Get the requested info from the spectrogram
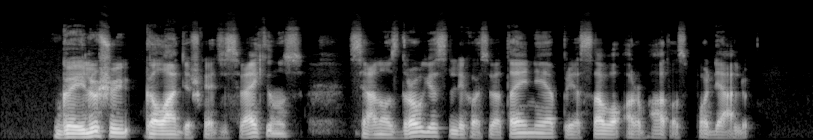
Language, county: Lithuanian, Telšiai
